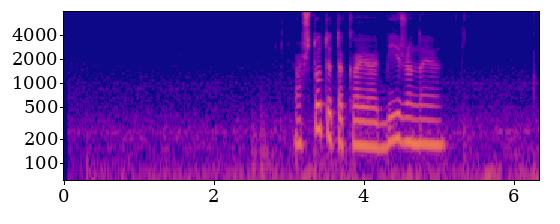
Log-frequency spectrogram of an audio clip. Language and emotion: Russian, sad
